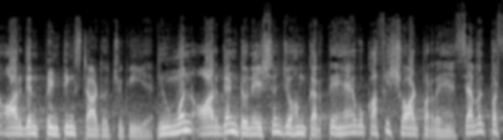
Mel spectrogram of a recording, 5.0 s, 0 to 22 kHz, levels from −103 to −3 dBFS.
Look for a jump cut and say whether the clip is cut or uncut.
cut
